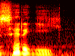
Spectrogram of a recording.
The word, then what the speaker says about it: Sergei: Sí, y se pronuncia Sergi. – ¿Sergi? Sí, Sergi. O sea, no es Sergei, sino Sergi. – No es Sergei, sino Sergi. Sergi de, de buena onda. – No, o sea, se escribe Sergei, pero la pronunciación es Servi.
